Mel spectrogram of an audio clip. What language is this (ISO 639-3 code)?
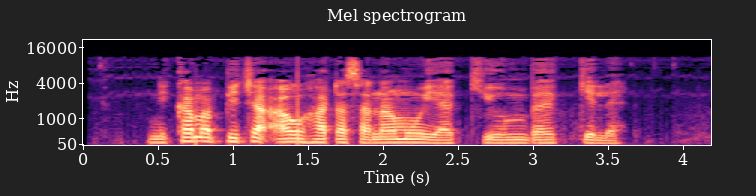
swa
